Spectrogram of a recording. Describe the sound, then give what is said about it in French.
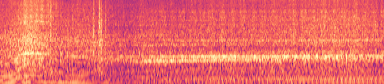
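Scooter engine running at full speed on a road between Rome and Ostia: a loud, continuous droning motor whine that stays steady throughout, with no voices. “roulent en scooter à toute allure”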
